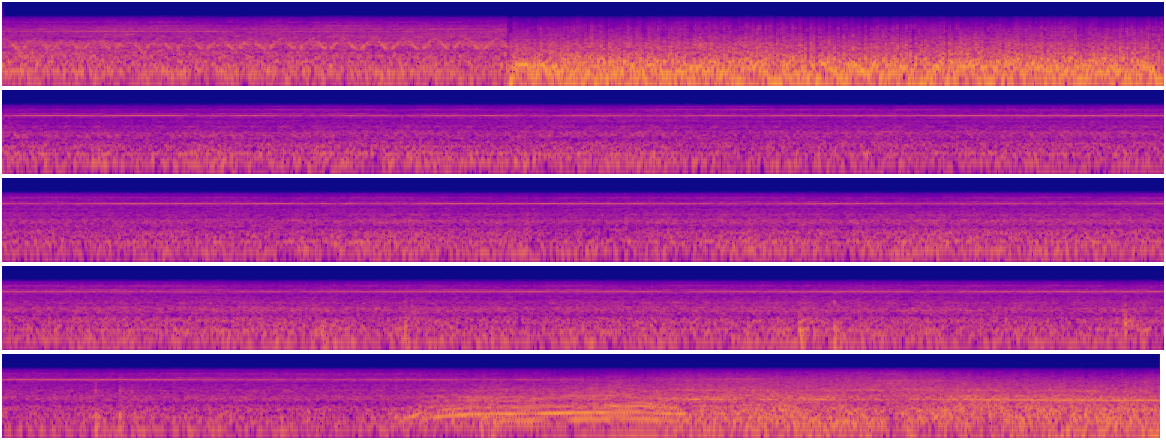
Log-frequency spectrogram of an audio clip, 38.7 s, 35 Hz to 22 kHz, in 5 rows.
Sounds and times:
Vehicle: 0.0s - 38.7s.

